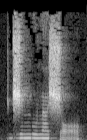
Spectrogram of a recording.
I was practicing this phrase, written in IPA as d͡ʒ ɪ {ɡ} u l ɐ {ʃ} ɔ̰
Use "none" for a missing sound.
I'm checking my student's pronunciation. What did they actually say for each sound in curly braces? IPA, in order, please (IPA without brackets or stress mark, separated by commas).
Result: ŋ, ʃ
